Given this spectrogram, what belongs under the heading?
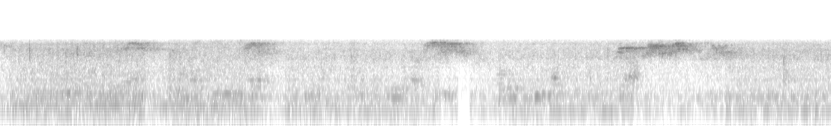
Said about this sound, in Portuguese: Barulho gostoso de passarinho cantando, hein? Ah, aqui é calopsita.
